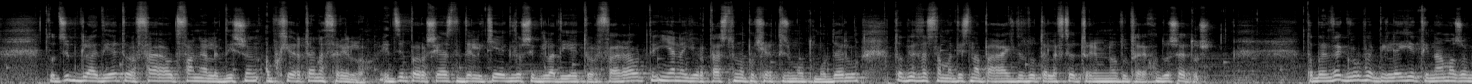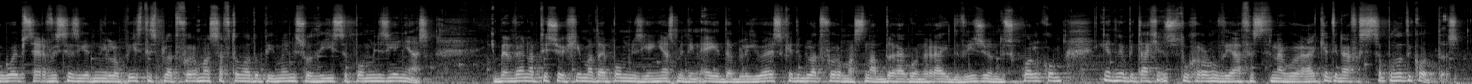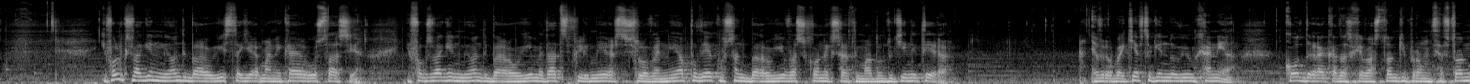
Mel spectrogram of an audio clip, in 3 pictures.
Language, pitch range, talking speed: Greek, 135-160 Hz, 155 wpm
